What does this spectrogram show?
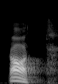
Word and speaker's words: wrath: वैप नहीं बोलें क्योंकि यहाँ पर तो W साइलेंट है। तो इसमें क्या रह गया, अब RAP तो रहा रैप। WRATH रॉथ, WRECK rack, WRENK रैन, ठीक है।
